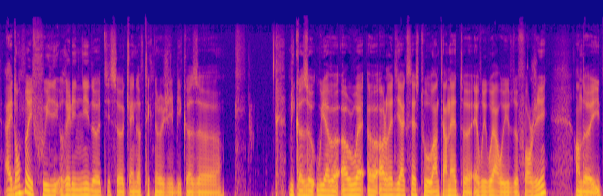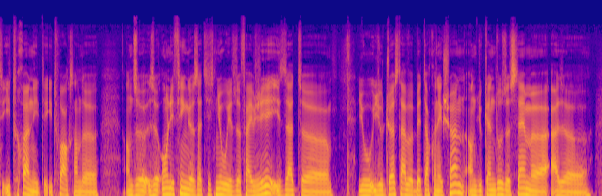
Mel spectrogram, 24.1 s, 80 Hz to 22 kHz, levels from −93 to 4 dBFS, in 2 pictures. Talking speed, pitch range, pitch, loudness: 180 wpm, 90-110 Hz, 100 Hz, -13 LUFS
